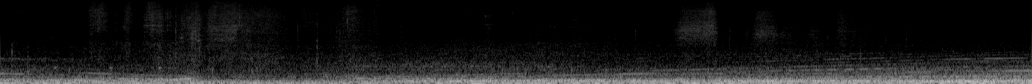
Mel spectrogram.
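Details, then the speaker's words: Kia e-Niro EV driven at about -35°C with the battery around -20 and -13°C: steady air-raid-siren-like drive motor whine rising and falling with road speed over road rumble, pitch dropping under regen braking; noisy electric drive motor. "oh did you hear that weird noise oh that motor's noisy as hell sounds like a world war two clarkson siren air raid siren"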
